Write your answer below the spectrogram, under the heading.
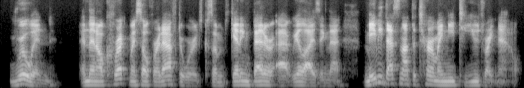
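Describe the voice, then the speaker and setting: The tone is animated, with ordinary pitch variation. Delivery comes at a very fast pace. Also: man, medium pitch for a man. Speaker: podcast co-host, health practitioner working with patients. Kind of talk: casual conversational podcast chat.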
